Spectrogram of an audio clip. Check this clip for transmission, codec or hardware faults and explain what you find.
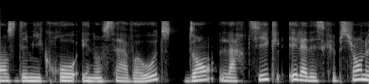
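One transmission fault is audible in this speech, which was carried over a call link with nothing above 8 kHz, fitting G.722 at 64 kbps.

Short concealed packet loss, 2.42 to 2.46 s: about 20 ms of audio reached the decoder too late, so the receiver stretched the preceding sound across the gap and then blended back into the real signal. The result is a brief smear or wobble.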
